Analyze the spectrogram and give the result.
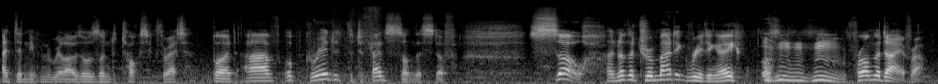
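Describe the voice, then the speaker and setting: A man's voice: fairly high pitch, sing-song, moderate pace, a bit bright, a little hiss or hum. A man hosting a let's play with casual, rambling gameplay commentary and loose swearing.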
